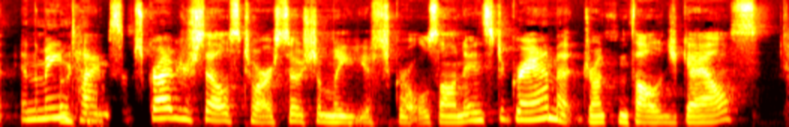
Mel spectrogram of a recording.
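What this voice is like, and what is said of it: Put-on Hoosier accent. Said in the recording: “I'll do my Hoosier accent”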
